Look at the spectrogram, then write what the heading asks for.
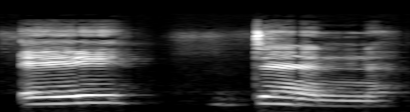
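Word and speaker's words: עדן: And the ayin is just holding the place up there. It's not making any sound at all. If there were just a vowel there, it would be the same, right, guys? So we've got Aiden. So in English, we say Eden, like the Garden of Eden. In Hebrew, it's the Garden of Aden.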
